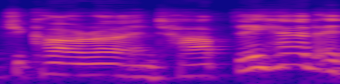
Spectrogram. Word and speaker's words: Chikara: Because aside from like Fuko, Andy, Tatiana, and Chikara, is that how you pronounce his name? Unmove? Yeah, Chikara, you got it.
